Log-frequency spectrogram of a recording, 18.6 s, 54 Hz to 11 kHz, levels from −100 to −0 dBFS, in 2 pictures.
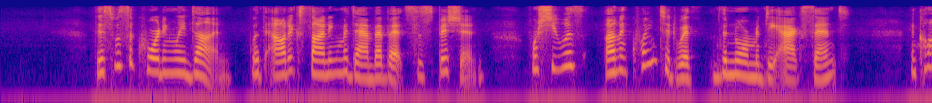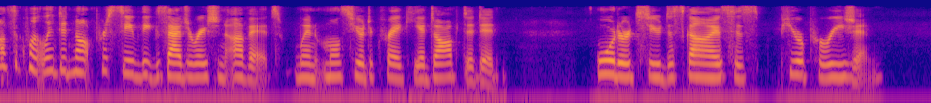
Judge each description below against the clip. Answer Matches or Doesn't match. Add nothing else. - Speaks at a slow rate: Matches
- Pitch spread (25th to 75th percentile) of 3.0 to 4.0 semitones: Matches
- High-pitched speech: Matches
